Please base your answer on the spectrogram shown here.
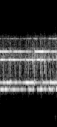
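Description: A mobile phone rings during a board meeting with a bright, steady electronic bell-like tone, loud and close, sounding alone without any talking.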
